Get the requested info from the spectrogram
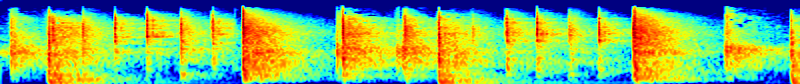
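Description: Background music with a steady drum beat, a deep kick drum about once a second under quicker, sharper hits.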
